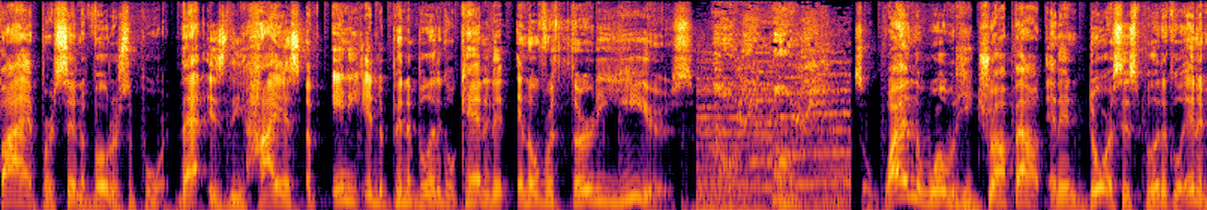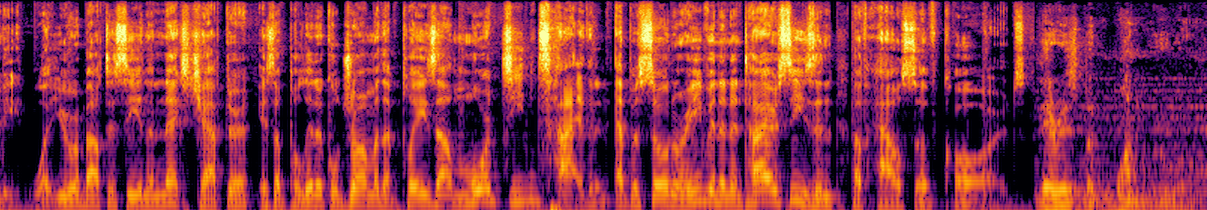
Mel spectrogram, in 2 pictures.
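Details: Adult male narrator; normal voice.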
